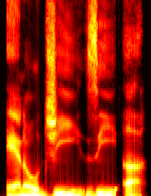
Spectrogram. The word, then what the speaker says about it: analgesia: Analgesia. Analgesia.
